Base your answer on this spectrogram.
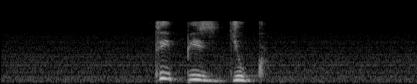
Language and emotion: Russian, angry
